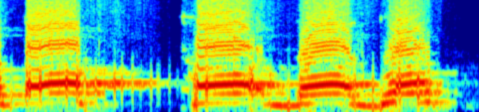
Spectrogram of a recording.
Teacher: तो जैसे कि कह रहे हैं कि जी्हा की नोक ऊपरी दांतों को स्पर्श करती है। जैसे कि ये जीभ हमारी जो ऊपर वाले दांत है ये उनको स्पर्श करती है तो वहां पर दंत व्यंजन हो जाएंगे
